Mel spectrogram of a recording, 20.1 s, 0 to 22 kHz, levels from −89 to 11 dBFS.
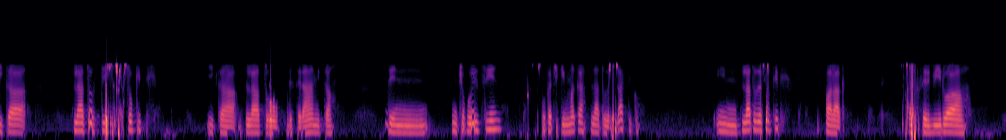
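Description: Codec 2 vocoder, throughout: the speech has the robotic, buzzy quality of heavy parametric coding, which fits Codec 2 in its 3.2 kbit/s mode. Only pitch, voicing, energy and a coarse spectral envelope survive, and the decoder rebuilds everything from a bank of sine waves, so the original waveform is gone. Breath, room sound and fine texture vanish, and the voice sounds synthetic and hollow.

Bit errors on digital voice radio, at 2.10–2.57 s, 5.30–5.50 s, 10.34–10.86 s, 12.18–12.38 s, 15.22–15.38 s and 18.02–18.44 s: the synthetic voice lurches in pitch, loudness and tone colour, breaking into bleeps, warbles and garbled robotic noise. Corrupted bits of the kind a weak radio link produces, at several to around ten percent, reached a vocoder where every bit steers a whole frame's parameters. The 2.10 s and 12.18 s bursts are the worst.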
